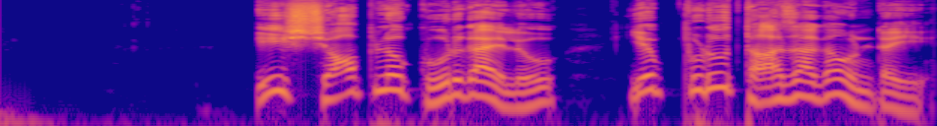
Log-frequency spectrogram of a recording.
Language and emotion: Telugu, happy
